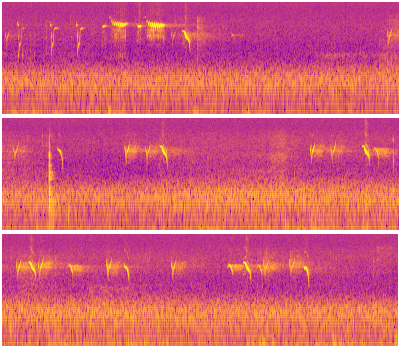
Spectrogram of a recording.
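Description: A wild bird calls repeatedly from a big pine tree above a net, sharp chirps and short high whistled notes coming in clusters over steady low rumbling background noise, with no talking.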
